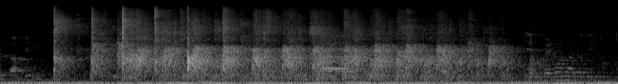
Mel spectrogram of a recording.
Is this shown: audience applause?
yes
